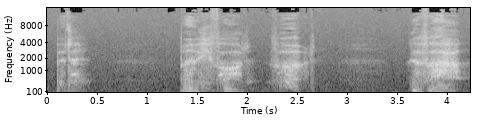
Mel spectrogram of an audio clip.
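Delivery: weak, whispered plea of the wounded; exhausted, fading. A narrator's reading. Wounded man begs Lynott to take him away, fading. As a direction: whisper brokenly, strength draining away. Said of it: "des wieder ermattenden Mannes".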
